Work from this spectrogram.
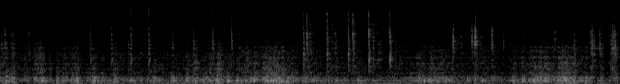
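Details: Vintage Pioneer SX-838 receiver in phono mode, cover off: sharp, irregular crackles and pops over a low hum, flaring as boards are prodded with a non-conductive spudger; a noisy transistor, fixed by substituting a 2N3906 PNP transistor.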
